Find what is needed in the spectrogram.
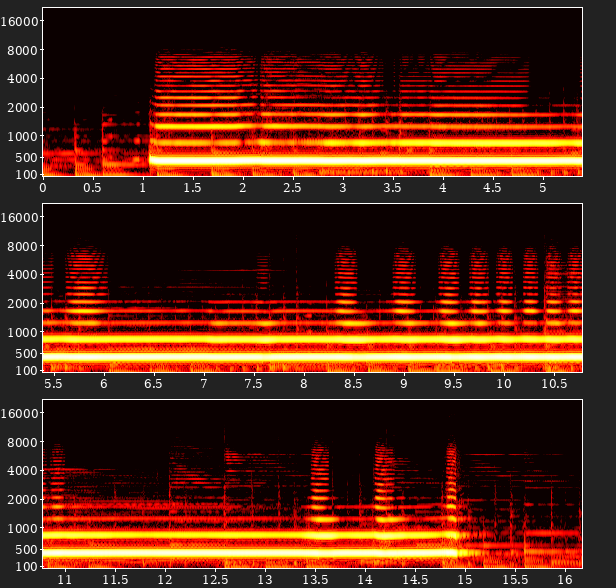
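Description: A Padma conch shell (shankh) blown in one long, steady note with a thin tone, starting about a second in and held for about fourteen seconds before cutting off.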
